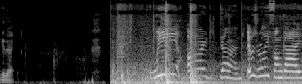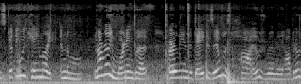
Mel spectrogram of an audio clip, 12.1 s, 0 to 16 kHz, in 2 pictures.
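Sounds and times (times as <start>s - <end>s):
low rumble with hiss in car cabin: 2.2s - 12.0s.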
